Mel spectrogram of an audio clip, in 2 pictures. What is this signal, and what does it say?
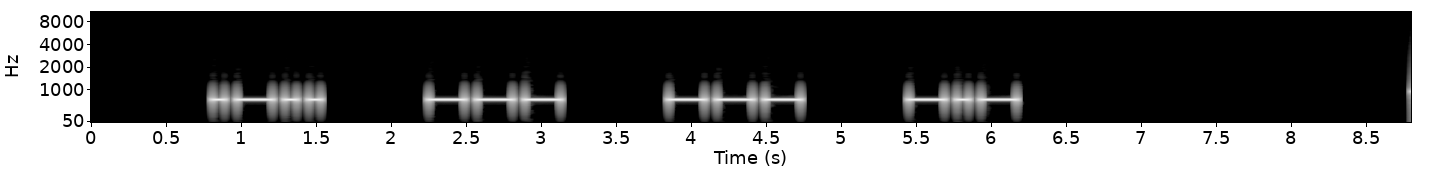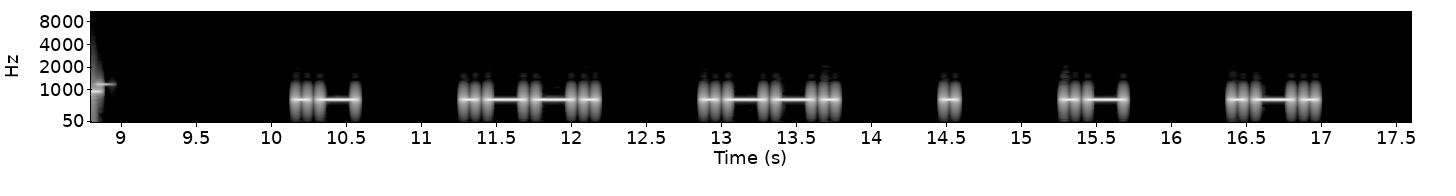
Morse code, heard as a keyed tone, about 15 wpm, spaced as for 9 wpm, 700 Hz. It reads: LOOK APPEAR
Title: 3x Character Spacing - Top 500 Words - 15wpm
